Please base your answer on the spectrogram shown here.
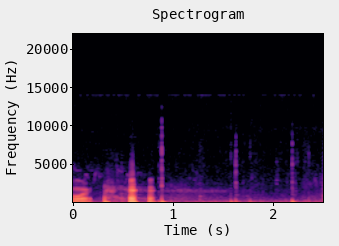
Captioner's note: laughter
